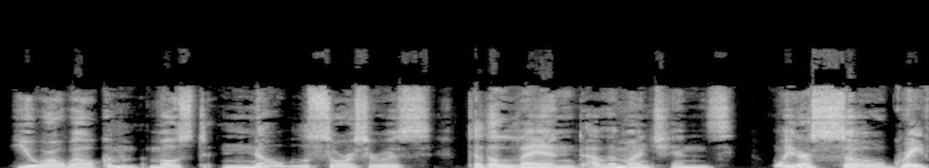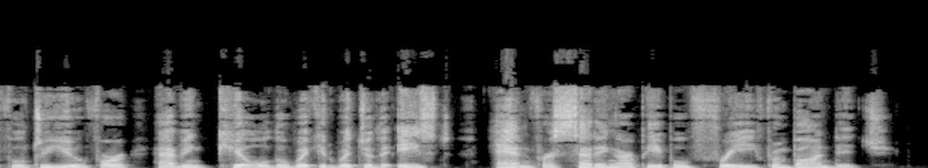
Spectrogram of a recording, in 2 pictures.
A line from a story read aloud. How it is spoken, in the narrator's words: the little old woman said in a sweet voice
